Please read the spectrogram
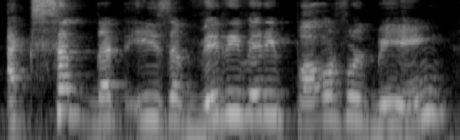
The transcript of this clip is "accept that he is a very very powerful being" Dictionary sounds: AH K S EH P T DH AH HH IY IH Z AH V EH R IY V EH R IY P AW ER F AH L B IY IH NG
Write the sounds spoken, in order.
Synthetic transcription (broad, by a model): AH K S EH P T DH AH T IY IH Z AH V EH R IY V EH R IY P AW ER F AH L B IY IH NG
